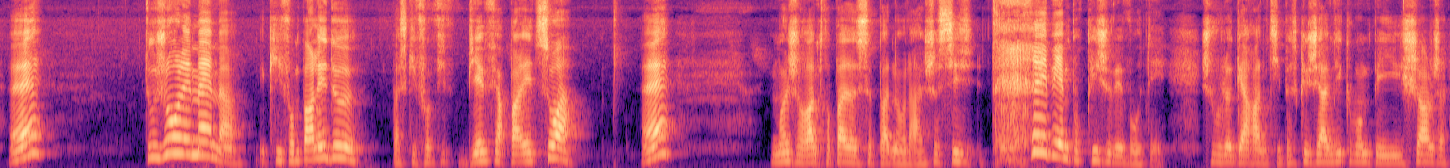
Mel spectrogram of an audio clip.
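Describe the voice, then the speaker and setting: An older woman, ranting indignantly to her viewers, full of exclamations and repeated phrases. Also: sits low. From France. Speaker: vlogger. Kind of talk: angry rant to camera.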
